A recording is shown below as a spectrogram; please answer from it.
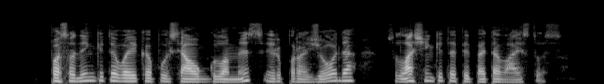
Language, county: Lithuanian, Kaunas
